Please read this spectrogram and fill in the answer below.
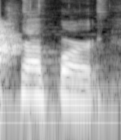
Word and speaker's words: TRAPXART: that the other day x is silent in the trap art but right yeah right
